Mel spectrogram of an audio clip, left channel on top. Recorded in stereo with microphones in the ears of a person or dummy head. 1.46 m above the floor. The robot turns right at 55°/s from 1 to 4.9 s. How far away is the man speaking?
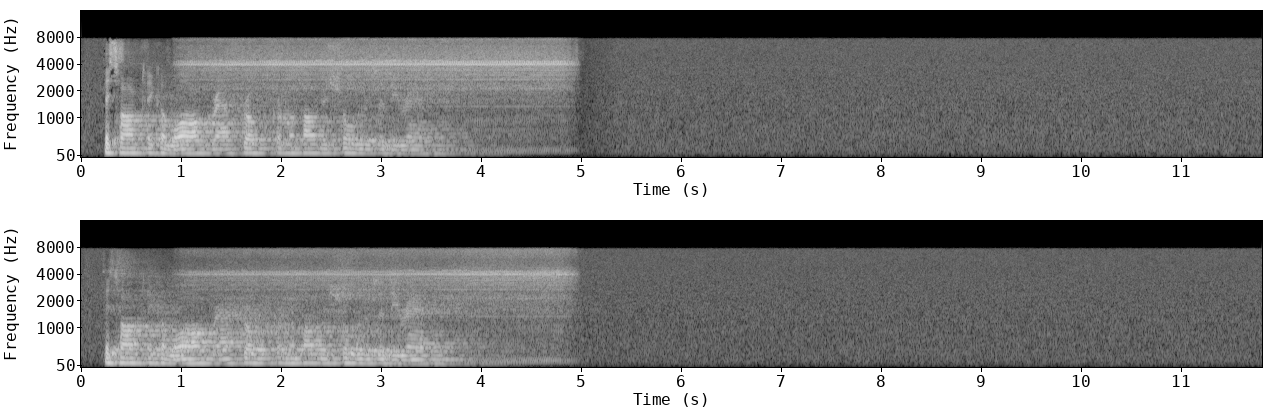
About 1.2 m.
